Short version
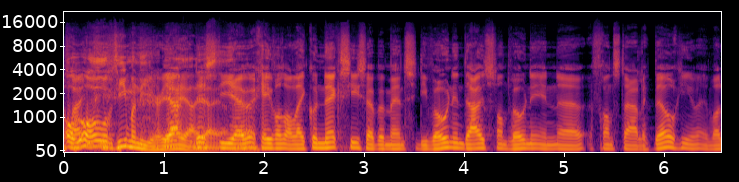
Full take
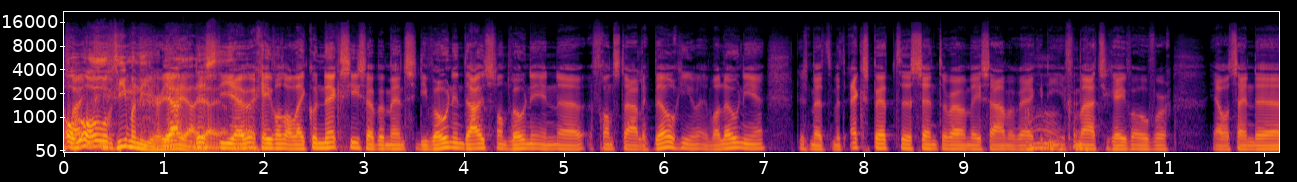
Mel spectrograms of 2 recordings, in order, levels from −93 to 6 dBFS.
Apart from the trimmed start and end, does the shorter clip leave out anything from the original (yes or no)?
no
